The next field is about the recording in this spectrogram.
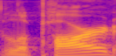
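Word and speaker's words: Lepard: Uh there's no leopards there, but it's Lep P. Did I say it right? Is it Leard or Leopard Preserve? So, I've been told it is Leopard Preserve.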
